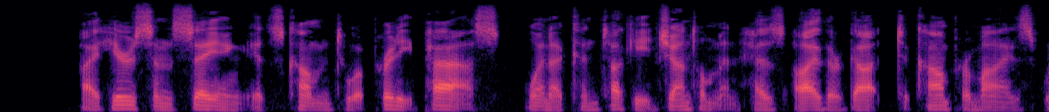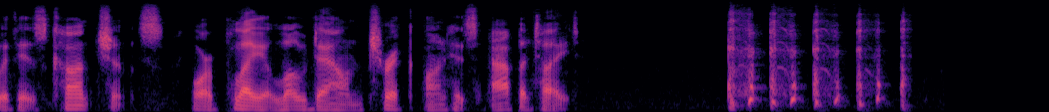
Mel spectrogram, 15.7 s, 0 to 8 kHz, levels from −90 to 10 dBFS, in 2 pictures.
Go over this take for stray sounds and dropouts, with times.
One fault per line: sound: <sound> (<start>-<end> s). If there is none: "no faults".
sound: cough (13.3-14.7 s)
